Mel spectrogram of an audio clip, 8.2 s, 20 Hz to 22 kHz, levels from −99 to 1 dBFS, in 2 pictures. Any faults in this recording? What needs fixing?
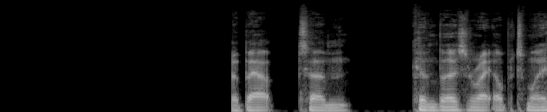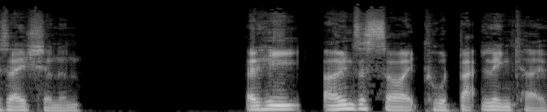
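There's a cut-off start here: the first 1.74 s is dead digital silence, then the speech jumps in at 1.74 s already mid-sound, with no natural attack. The capture clearly started late, after the talker had begun. To prevent it, arm recording and let it run a second or two before anyone speaks.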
